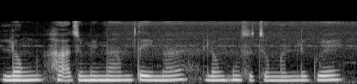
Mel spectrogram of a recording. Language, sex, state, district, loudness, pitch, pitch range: Wancho, female, Arunachal Pradesh, Longding, -15 LUFS, 195 Hz, 195-205 Hz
